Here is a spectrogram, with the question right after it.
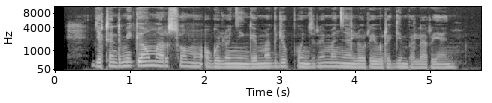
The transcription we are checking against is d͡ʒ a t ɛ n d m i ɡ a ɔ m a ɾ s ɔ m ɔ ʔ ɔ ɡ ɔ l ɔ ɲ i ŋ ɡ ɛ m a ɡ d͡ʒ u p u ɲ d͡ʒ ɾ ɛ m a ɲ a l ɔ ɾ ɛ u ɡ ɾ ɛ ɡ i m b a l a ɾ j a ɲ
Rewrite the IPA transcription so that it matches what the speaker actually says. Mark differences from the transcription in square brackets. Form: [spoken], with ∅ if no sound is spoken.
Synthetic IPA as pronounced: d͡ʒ a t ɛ n d m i ɡ a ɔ m a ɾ s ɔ m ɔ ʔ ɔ ɡ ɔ l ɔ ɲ i ŋ ɡ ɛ m a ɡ d͡ʒ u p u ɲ d͡ʒ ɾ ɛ m a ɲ a l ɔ ɾ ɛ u [∅] ɾ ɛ ɡ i m b a l a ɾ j a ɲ

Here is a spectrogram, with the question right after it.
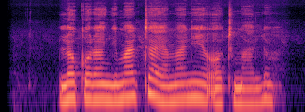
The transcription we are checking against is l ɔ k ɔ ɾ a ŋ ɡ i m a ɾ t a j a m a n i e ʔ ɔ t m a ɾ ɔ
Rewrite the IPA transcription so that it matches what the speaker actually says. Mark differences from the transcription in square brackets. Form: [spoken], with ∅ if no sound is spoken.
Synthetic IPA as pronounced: l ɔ k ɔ ɾ a ŋ ɡ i m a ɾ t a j a m a n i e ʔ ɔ t m a [l] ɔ

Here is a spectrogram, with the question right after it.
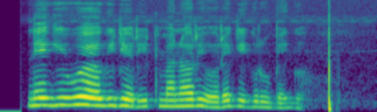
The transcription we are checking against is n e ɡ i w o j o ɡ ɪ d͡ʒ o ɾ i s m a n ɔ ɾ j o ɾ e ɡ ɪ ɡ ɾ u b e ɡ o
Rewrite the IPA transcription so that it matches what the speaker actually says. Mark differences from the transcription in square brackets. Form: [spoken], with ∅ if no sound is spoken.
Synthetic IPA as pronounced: n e ɡ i w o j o ɡ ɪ d͡ʒ o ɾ i [t] m a n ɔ ɾ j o ɾ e ɡ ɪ ɡ ɾ u b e ɡ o

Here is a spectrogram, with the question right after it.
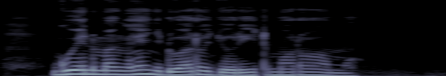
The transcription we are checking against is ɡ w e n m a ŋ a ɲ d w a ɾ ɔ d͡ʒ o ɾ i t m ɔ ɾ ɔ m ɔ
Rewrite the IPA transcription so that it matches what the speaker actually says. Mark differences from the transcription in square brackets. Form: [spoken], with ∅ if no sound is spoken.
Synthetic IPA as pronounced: ɡ w e n m a ŋ [ɛ] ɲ d w a ɾ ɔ d͡ʒ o ɾ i t m ɔ ɾ ɔ m ɔ

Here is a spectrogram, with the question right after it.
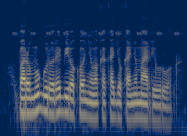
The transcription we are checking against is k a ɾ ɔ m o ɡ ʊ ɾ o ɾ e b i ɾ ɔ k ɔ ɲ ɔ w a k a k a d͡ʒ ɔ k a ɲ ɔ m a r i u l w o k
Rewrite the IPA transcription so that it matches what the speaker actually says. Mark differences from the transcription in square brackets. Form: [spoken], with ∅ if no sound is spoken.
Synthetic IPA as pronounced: [p] a ɾ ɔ m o ɡ [u] ɾ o ɾ e b i ɾ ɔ k ɔ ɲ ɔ w a k a k a d͡ʒ ɔ k a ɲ ɔ m a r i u [ɾ] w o k

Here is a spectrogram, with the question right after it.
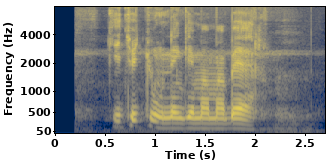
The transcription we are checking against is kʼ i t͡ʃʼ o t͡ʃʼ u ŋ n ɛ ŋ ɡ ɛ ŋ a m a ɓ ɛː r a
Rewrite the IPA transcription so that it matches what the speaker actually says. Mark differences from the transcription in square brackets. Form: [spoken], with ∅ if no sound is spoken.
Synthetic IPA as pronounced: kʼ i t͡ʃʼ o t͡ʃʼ u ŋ n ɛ ŋ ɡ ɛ [m] a m a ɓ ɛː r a

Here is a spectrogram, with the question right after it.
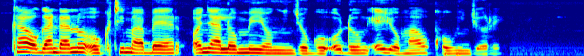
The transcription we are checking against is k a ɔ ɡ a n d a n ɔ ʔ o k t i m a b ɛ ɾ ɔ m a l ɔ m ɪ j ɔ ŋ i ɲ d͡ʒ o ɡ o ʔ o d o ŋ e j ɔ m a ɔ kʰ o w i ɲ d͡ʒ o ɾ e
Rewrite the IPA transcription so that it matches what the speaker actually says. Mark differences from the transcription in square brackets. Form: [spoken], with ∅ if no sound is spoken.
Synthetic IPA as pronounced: k a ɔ ɡ a n d a n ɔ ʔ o k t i m a b ɛ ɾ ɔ [ɲ] a l ɔ m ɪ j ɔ ŋ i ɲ d͡ʒ o ɡ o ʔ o d o ŋ e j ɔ m a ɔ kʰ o w i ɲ d͡ʒ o ɾ e

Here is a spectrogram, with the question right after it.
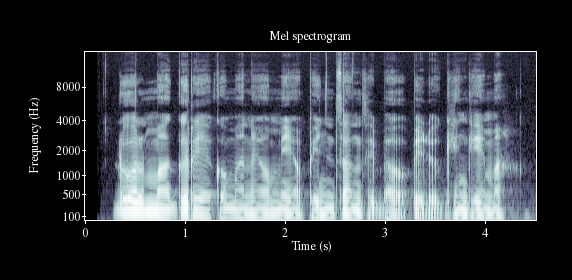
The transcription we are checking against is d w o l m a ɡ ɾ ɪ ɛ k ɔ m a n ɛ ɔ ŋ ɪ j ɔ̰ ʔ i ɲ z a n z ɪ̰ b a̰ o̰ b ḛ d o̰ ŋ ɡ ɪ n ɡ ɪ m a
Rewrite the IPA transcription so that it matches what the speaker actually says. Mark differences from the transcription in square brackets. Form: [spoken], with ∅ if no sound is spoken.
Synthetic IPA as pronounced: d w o l m a ɡ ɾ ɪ ɛ k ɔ m a n ɛ ɔ [m] ɪ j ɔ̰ [p] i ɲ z a n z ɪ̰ b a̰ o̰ b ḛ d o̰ [∅] ɡ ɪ [ŋ] ɡ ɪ m a

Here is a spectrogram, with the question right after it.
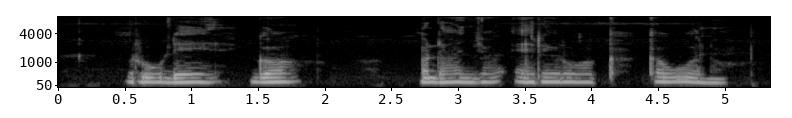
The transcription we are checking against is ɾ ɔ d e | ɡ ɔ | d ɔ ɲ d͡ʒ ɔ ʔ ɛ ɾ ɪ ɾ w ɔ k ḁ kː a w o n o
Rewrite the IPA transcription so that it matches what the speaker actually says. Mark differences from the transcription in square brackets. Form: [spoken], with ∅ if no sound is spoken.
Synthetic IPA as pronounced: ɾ [u] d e | ɡ ɔ | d ɔ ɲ d͡ʒ ɔ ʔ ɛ ɾ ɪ ɾ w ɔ k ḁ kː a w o n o

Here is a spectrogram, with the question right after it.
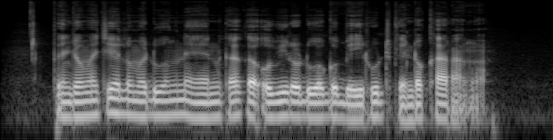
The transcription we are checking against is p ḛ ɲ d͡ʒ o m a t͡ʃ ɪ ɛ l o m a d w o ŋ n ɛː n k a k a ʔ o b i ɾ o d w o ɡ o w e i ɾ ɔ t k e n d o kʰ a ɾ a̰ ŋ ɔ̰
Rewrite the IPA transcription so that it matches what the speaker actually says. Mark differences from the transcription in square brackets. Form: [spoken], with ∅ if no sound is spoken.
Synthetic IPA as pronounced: p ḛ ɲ d͡ʒ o m a t͡ʃ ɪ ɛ l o m a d w o ŋ n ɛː n k a k a ʔ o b i ɾ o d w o ɡ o [b] e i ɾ [u] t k e n d o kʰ a ɾ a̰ ŋ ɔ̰

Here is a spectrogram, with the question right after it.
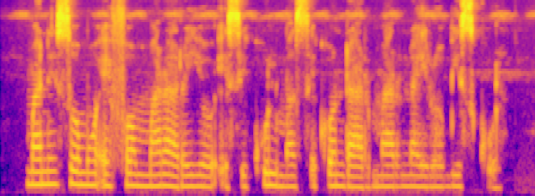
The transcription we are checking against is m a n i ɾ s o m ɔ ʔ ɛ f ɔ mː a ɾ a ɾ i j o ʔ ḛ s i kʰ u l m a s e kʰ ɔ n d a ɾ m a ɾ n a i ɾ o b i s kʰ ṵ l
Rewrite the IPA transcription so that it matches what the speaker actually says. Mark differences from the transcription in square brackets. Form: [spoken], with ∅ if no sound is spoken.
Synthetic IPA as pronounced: m a n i [∅] s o m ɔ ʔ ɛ f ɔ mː a ɾ a ɾ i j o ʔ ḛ s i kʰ u l m a s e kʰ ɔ n d a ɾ m a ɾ n a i ɾ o b i s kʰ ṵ l

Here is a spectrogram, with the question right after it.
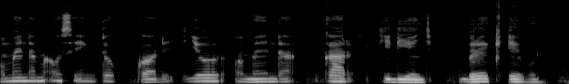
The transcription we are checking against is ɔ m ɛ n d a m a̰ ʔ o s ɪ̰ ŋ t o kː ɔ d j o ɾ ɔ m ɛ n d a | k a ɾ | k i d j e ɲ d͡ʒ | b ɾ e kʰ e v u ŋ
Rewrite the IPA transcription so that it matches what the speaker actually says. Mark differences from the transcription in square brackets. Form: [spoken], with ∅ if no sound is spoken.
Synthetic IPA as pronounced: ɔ m ɛ n d a m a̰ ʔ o s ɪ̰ ŋ t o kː ɔ d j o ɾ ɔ m ɛ n d a | k a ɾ | k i d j e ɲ d͡ʒ | b ɾ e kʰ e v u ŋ

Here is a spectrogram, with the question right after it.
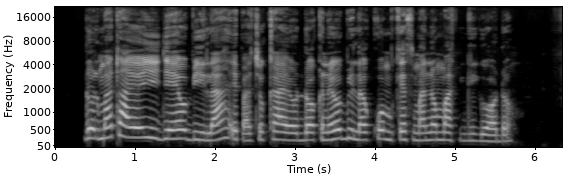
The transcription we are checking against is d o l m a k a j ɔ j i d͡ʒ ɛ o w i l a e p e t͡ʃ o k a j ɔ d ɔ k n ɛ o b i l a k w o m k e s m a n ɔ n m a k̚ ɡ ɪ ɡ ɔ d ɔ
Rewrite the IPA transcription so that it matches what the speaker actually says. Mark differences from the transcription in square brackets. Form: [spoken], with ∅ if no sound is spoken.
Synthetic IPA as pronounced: d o l m a [t] a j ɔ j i d͡ʒ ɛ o [b] i l a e p [a] t͡ʃ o k a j ɔ d ɔ k n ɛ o b i l a k w o m k e s m a n ɔ [∅] m a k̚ ɡ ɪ ɡ ɔ d ɔ

